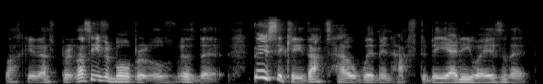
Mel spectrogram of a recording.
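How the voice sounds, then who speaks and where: A man's voice: on the low side, lively intonation, brisk, a little mellow. A British man riffs through a casual podcast review of a film. He jokes, swears freely and acts out lines from the film with a laugh. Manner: jokey, swears, laughs often, acts out quotes. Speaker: podcast co-host.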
